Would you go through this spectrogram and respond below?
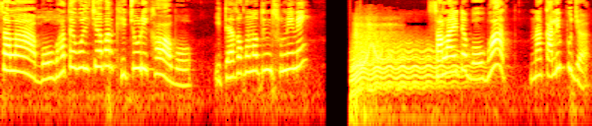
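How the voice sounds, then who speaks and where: A performer voicing a crude, self-pitying village boy who grumbles in rustic slang in a comedy cartoon, with a pitched-up voice. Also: lively intonation, moderate pace, long pauses, heavy background noise. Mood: mocking disbelief. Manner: muttering complaints in rustic slang.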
